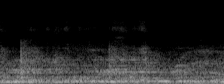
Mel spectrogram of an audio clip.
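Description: Chalk scratching on a blackboard as a word is written out by hand.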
